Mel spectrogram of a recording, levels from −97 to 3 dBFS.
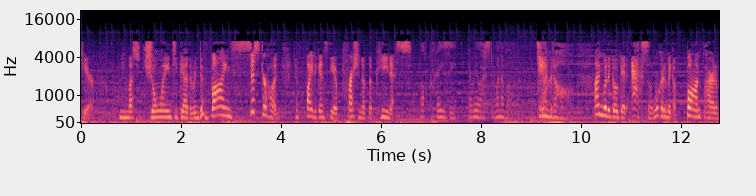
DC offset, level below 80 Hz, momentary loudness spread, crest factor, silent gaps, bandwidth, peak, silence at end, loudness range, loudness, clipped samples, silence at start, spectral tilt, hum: under 0.1%; -40 dBFS; 19 LU; 20 dB; none; 10.5 kHz; 0 dBFS; 0 s; 7 LU; -21 LUFS; under 0.1%; 0 s; -3 dB/octave; none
